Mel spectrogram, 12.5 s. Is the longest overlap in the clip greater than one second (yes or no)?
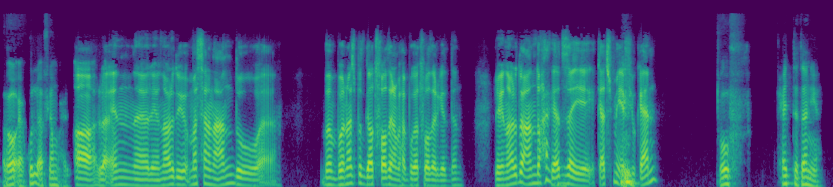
no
